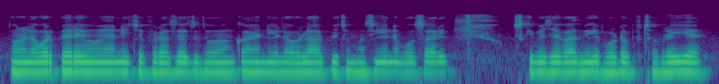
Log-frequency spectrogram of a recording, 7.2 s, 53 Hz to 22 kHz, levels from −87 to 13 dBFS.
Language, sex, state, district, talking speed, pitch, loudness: Hindi, male, Uttar Pradesh, Varanasi, 190 wpm, 130 Hz, -24 LUFS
